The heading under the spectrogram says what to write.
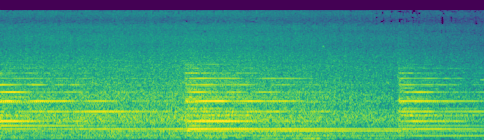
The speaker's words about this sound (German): Also die Kirchenglocken können Sie im Prinzip abstellen.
